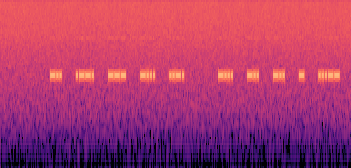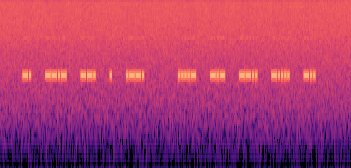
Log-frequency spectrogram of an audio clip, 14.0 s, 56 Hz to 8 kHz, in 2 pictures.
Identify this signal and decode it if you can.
Morse code, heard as a keyed tone, machine-sent, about 38 wpm, spaced as for 21 wpm, 860 Hz. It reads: DPOBF BDDT3 NQGEP 4KZ6D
